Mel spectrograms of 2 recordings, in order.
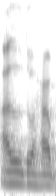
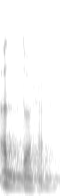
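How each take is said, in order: First: The L sound is pronounced before the word. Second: The L is silent and the D is doubled. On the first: The speaker calls it wrong. "আমরা আল দোহা বলি না" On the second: The speaker calls it right. "এখানে লামটা আমরা উচ্চারণ করি না"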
